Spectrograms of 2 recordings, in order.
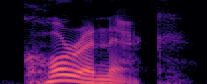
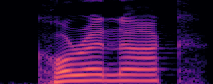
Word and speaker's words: coronach: It is coronach. Coronach, coronach. How do you say this word? I think it's coronach. C-O-R-O. N-A-C-H.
